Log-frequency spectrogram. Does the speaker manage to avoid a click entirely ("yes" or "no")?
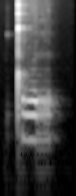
no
